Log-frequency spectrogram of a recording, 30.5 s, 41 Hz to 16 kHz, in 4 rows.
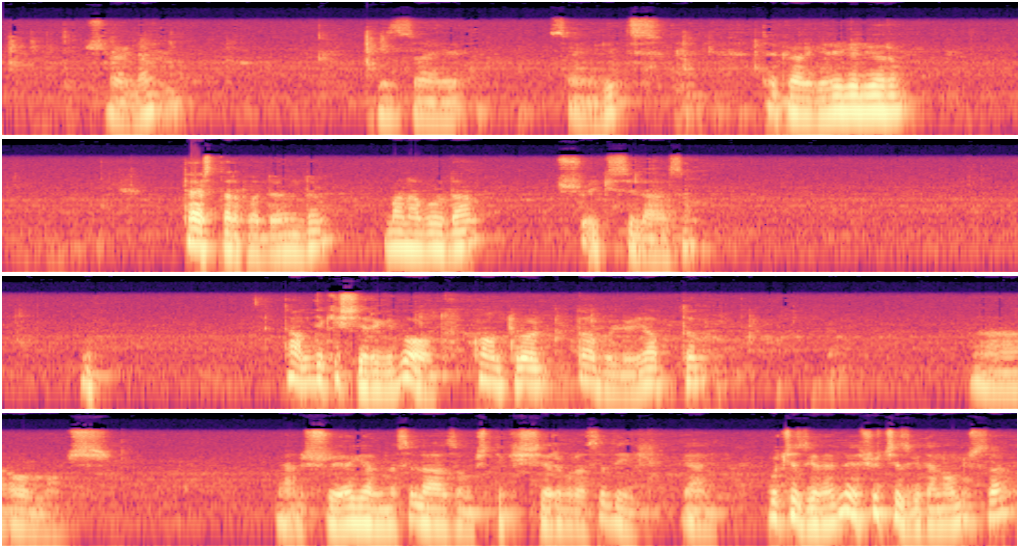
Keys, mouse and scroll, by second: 0.1 z, 2.8 z, 5.2 ctrl+z, 6.1-12.7 drag, 12.7-15.5 ctrl+shift+drag, 15.5-19.5 drag, 19.5 ctrl+w, 20.6 ctrl+shift+click, 21.2-26.1 drag, 26.1-30.4 drag.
